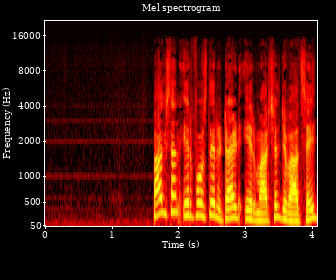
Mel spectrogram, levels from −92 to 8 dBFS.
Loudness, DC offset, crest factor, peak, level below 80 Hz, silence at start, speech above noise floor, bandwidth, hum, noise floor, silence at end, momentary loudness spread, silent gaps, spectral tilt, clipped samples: -18 LUFS; under 0.1%; 14 dB; -4 dBFS; -58 dBFS; 1.65 s; 45 dB; 15 kHz; 60 Hz at -45 dBFS; -63 dBFS; 0 s; 3 LU; none; -6.5 dB/octave; under 0.1%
